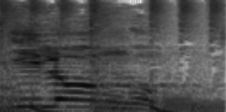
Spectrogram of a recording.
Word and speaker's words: Kilongo: Ça s'écrit Kilongo, mais ça se lit Ilongo, ou ça se prononce Ilongo. Parce que chez les Emba, les K n'est pas prononcé.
